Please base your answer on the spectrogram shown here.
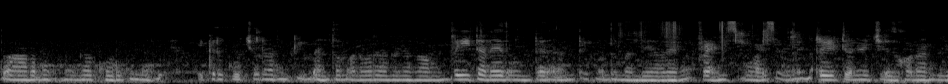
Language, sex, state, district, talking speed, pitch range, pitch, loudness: Telugu, female, Andhra Pradesh, Srikakulam, 100 wpm, 200-220 Hz, 205 Hz, -31 LUFS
